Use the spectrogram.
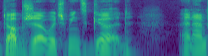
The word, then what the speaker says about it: dobře: And so I wasn't sure if it was the rolled R or the kind of more zh sound, like in the word dobře, which means good.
